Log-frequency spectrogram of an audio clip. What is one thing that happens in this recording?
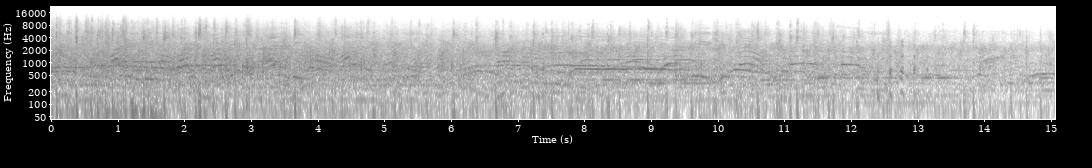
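A group of children sings together in a large room.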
